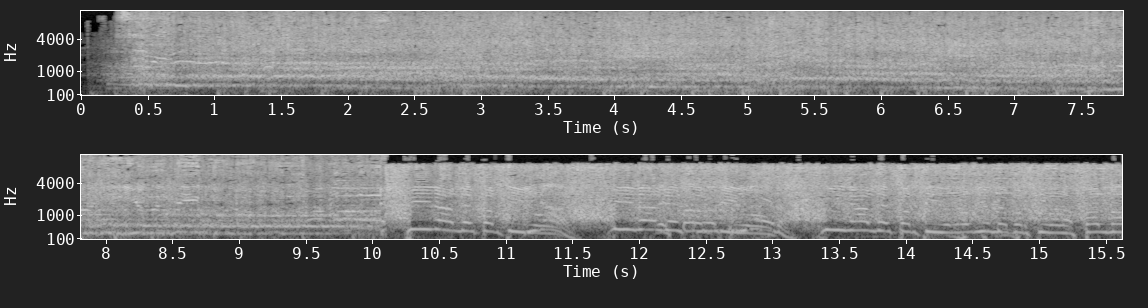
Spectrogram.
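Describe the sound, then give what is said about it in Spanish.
A loud, dense crowd of Unión Deportiva Las Palmas football fans chants and cheers, celebrating the club's promotion to Spain's Primera División, voices massed together throughout, with rising and falling shouted chants standing out in the second half. “Pero estos son los sonidos del sábado, del domingo, de hoy, del ascenso de la Unión Deportiva a Primera.”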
